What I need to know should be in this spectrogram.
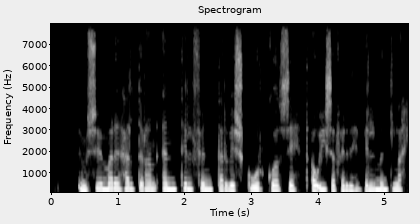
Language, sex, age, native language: Icelandic, female, 18-19, Icelandic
